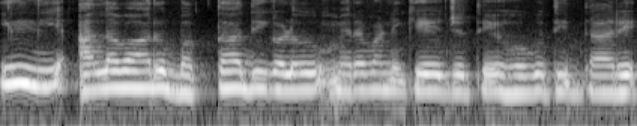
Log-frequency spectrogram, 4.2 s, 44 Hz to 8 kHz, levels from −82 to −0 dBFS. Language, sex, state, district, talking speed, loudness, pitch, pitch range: Kannada, female, Karnataka, Chamarajanagar, 85 wpm, -13 LUFS, 195 Hz, 185-215 Hz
